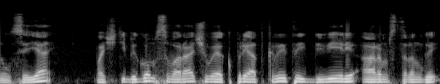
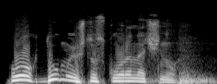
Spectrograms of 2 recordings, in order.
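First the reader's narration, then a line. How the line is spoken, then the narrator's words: Sighing. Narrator (Russian): вздохнул я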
